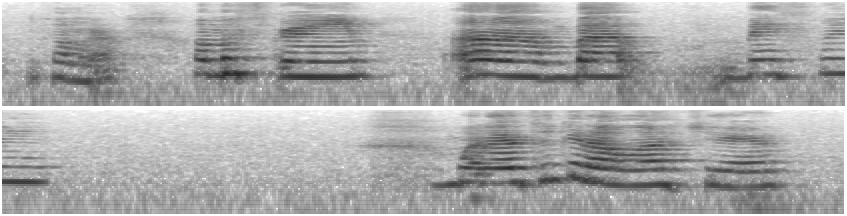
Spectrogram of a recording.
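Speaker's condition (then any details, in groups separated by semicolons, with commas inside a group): Cerebral palsy; speech worsening over past year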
